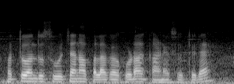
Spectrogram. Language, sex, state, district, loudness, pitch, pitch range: Kannada, male, Karnataka, Bangalore, -17 LUFS, 115 Hz, 105-125 Hz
